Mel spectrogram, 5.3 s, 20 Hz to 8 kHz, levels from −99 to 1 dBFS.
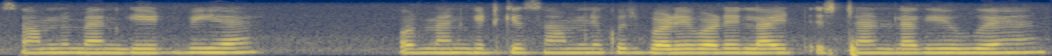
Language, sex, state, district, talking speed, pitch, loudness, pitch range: Hindi, female, Uttar Pradesh, Jalaun, 195 wpm, 215 Hz, -17 LUFS, 210-220 Hz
